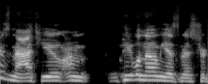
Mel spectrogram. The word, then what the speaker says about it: Mathew: Yeah, my name is Matthew. People know me as Mr. But if you say Matthew, it's with one T, so make sure you pronounce it right. It's not pronounced differently.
